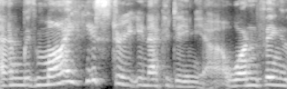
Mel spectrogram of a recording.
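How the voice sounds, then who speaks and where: At a moderate pace, a woman with an Australian accent speaks at a medium pitch. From Australia, Adelaide. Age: 70s. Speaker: university research educator. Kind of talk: live online seminar discussion. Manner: halting, many restarts.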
